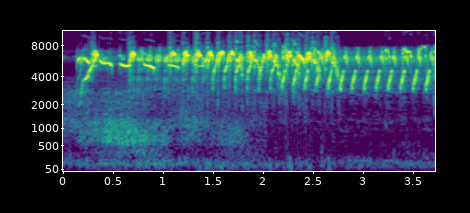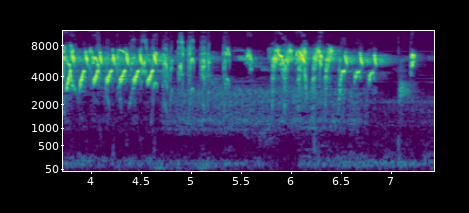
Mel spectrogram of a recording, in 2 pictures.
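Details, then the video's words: Sunbirds called in with a lure sound: a sustained run of shrill, evenly spaced downward-sweeping chips, roughly four per second, fading into scattered high twitters near the end. "Suara Pikat Burung Kolibri Paling Manjur || Sogok Ontong Ribut"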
